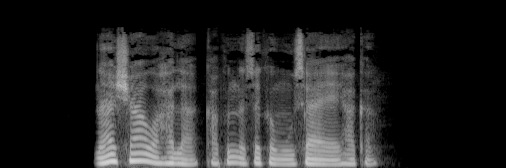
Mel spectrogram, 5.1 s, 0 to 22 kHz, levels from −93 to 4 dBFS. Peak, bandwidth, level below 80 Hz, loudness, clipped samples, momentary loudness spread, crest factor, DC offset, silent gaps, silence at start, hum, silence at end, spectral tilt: -8 dBFS; 11 kHz; -54 dBFS; -23 LUFS; under 0.1%; 12 LU; 16 dB; under 0.1%; none; 0.95 s; none; 1.3 s; -5.5 dB/octave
